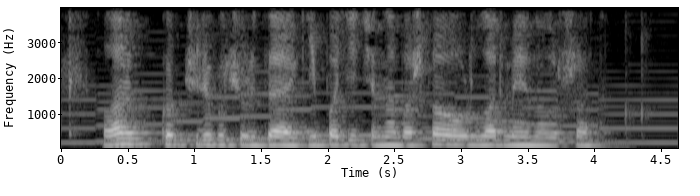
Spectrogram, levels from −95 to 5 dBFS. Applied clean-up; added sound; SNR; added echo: none; Wind instrument, woodwind instrument; 20 dB; none.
